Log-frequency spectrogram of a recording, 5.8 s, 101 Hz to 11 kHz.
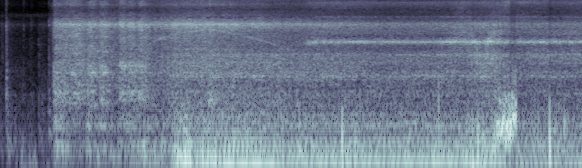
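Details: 1989 Toyota 4Runner idling with a thin, steady high chirp that stops when the clutch pedal is pushed in; cause unconfirmed.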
